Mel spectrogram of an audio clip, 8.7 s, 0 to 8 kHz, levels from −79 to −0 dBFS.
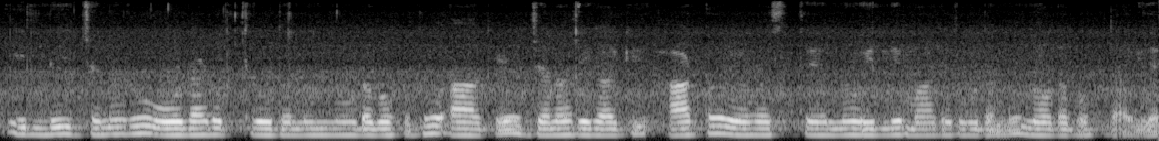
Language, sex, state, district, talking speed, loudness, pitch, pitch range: Kannada, male, Karnataka, Mysore, 75 wpm, -18 LUFS, 135 Hz, 135-145 Hz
